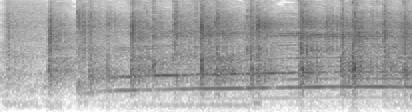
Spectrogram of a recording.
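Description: A crowd breaks into steady applause, many hands clapping in a dense, crackling wash that swells after a brief quieter moment and holds at an even level, with a faint sustained tone underneath.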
